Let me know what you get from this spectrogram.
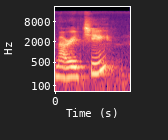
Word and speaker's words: Marucci: Look, I hate to correct you, but it's kind of more like Marucci.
